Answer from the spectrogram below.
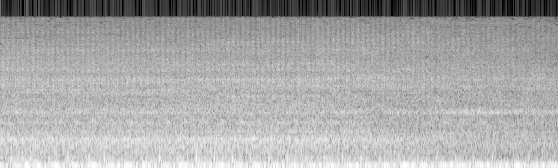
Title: Knocking noise on my mustang gt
